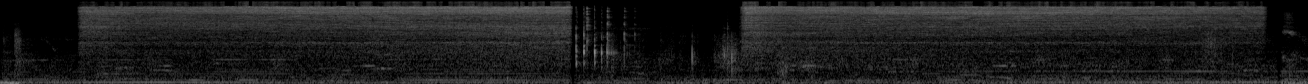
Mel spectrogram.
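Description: An aerosol can sprays gloss black and clear coat onto a G35 car grille, delivering long steady hissing bursts from close by, broken by a short pause with a few rattling clicks in the middle.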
